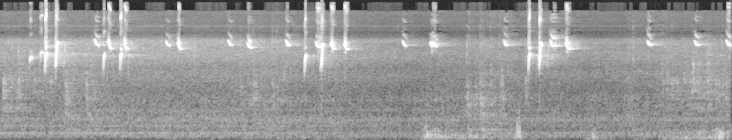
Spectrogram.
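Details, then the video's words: Loud goldfinch calls meant to attract grey-headed goldfinches for trapping. Short, sharp high chirps come in pairs and small groups every half second or so, with a low background hum and some rumbling. "Громкие крики щегла для ловли и охоты на Седоголового щегла"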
